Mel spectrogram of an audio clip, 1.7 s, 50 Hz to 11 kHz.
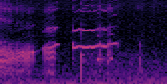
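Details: Sookie, an 8-week-old female Maltipoo puppy, sits in a pet hospital parking lot, a little cranky just after getting her cast off. She gives thin, high whimpering whines in a few short bursts, some rising squeaky tones, over quiet background.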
